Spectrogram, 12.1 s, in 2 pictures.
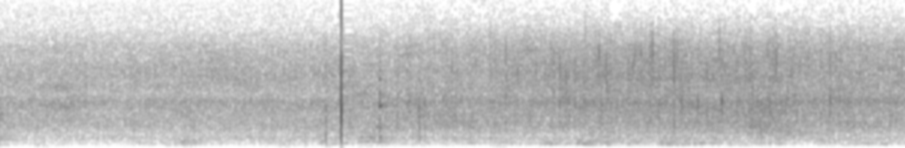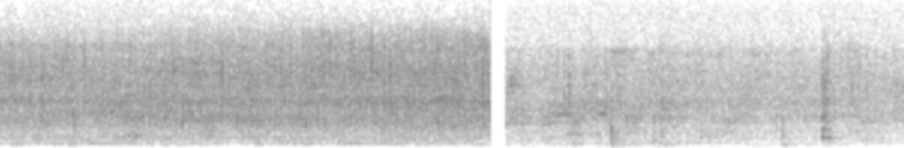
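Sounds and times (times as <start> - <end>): vegetables sizzling in a hot pan: 0.0 - 9.4.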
